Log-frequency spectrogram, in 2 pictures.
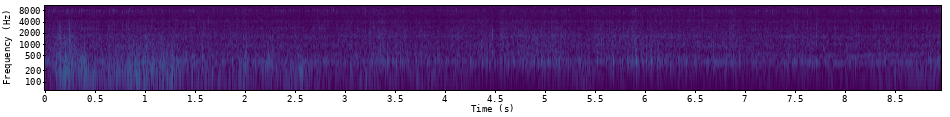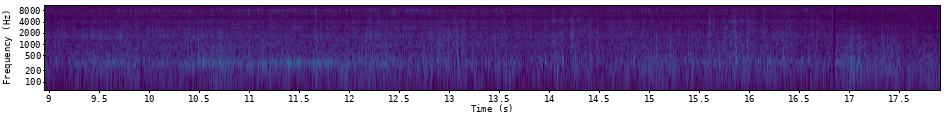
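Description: Joyor S10S electric scooter riding over grass: a steady whine from its electric hub motors under the rolling noise of the tyres, with wind buffeting the microphone.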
